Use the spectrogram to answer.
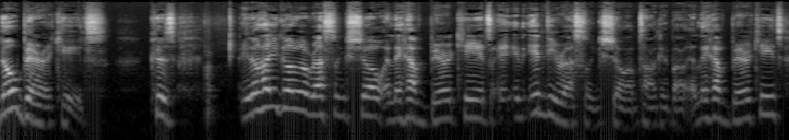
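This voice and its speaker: A man's raised, projected voice, high in pitch, very fast, with lively intonation and big swings in loudness. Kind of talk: casual talk to camera.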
